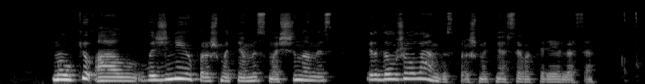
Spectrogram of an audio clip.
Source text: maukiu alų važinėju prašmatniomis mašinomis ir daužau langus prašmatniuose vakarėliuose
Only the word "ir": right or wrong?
right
